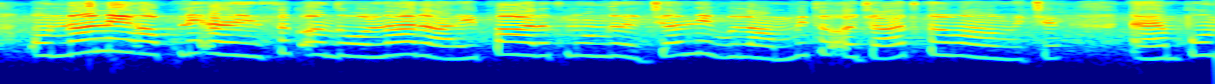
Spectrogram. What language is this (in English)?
Punjabi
